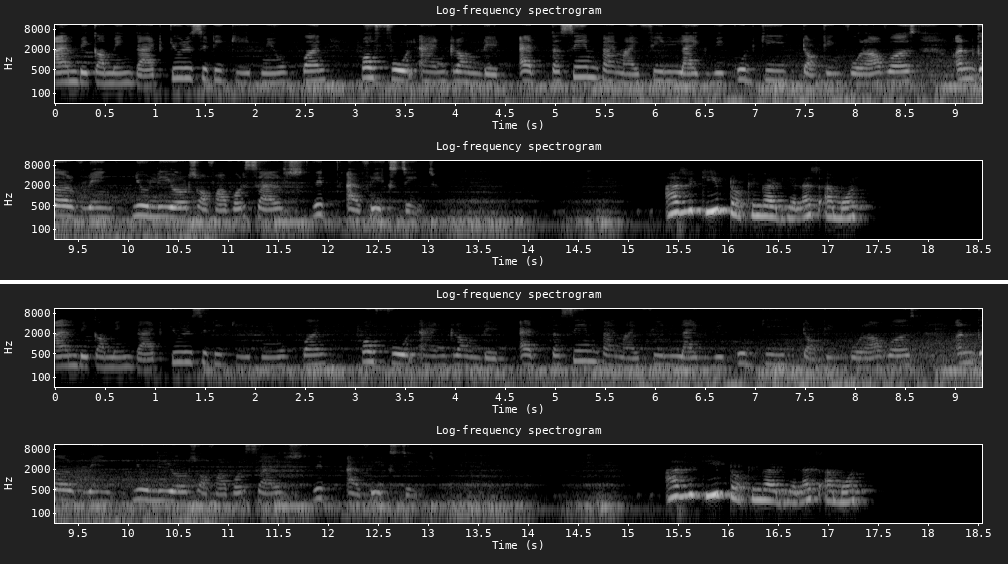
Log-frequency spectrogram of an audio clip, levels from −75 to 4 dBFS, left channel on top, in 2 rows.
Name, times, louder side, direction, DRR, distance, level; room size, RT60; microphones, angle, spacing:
voice 1, 0.0-2.7 3.1-13.0, left 7 dB, 45° left, 0.4 m, -35 dB
sound 1, 1.4-15.1, equal, 5° right, 1.1 m, -43 dB
sound 2, 2.5-10.8, equal, 70° right, 2.0 m, -46 dB
voice 2, 15.4-17.3, left 3 dB, 75° left, 1.2 m, -28 dB
13.5 x 7.5 x 3.9 m
head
